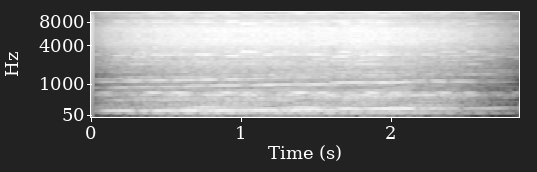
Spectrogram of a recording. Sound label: ammopk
